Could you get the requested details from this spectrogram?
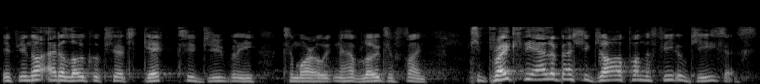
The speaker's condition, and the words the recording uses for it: Cleft palate. I hate the sound of my voice.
